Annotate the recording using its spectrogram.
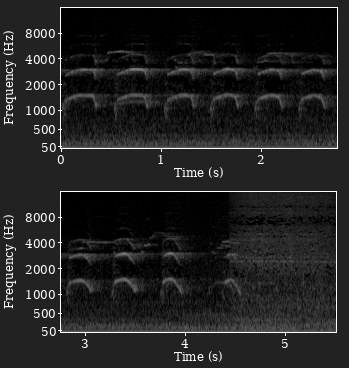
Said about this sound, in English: And so right now the tide looks mostly out. You can see revealed all sorts of stones and seaweed and barnacles, kelp. And that's where the gulls are kind of parading around the intertidal zone.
